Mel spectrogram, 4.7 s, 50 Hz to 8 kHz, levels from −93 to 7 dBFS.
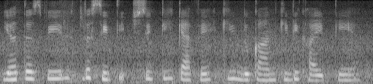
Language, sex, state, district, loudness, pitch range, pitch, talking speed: Hindi, female, Arunachal Pradesh, Lower Dibang Valley, -18 LUFS, 210-255 Hz, 230 Hz, 155 wpm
